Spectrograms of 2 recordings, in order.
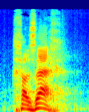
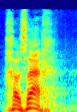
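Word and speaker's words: chazach (חזק): That H there with the dot, you pronounce this. So it's chazach. Chazach. That's how you say it.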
